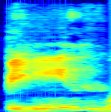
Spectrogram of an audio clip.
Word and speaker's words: Biehn: Third and final actor that I'm going to have you recast is, you've mentioned him already on the show, but Michael Biehn as Lieutenant Coffee, not spelled C-O-F-F-E-E, but C-O-F-F-E-Y. – Is it pronounced Biehn? – Why? That's how I've always pronounced it. B-I-E-H-N.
